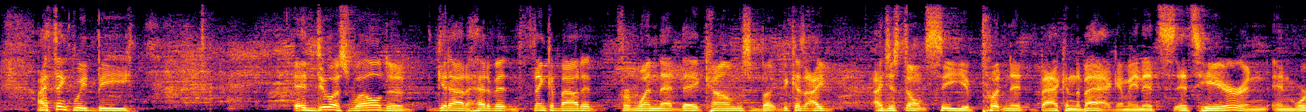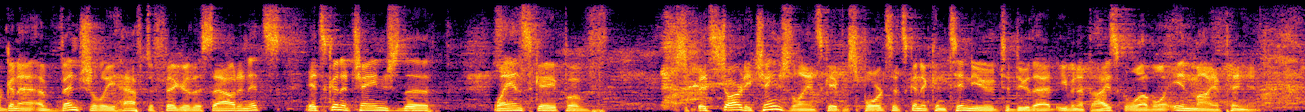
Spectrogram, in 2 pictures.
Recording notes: The Licking County Locker Room is broadcast live each week from Stein Brewing Company in downtown Newark.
